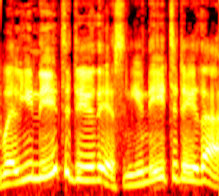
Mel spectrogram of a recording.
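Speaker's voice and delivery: snide and bossy. Complaining about mental health counsellors: imitating a sarcastic counsellor. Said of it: "sarcastic ones who are sort of like".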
